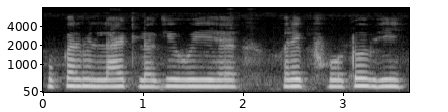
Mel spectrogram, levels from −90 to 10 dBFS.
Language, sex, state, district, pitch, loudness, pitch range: Hindi, female, Jharkhand, Palamu, 225 Hz, -14 LUFS, 220-230 Hz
